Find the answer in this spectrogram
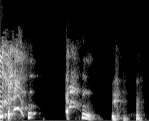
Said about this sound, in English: I felt that. this guy just sneezed himself across the fucking roof.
